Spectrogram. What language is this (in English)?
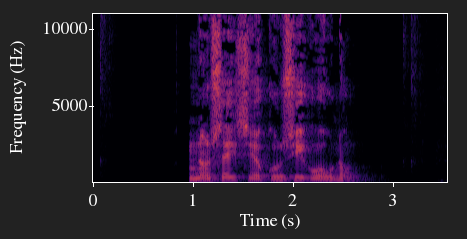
Galician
